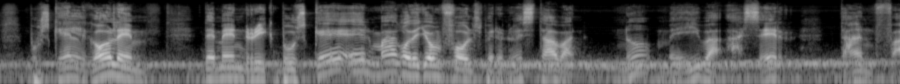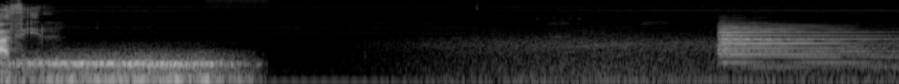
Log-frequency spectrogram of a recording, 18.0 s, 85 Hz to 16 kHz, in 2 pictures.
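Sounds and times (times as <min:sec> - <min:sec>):
low hum: 0:00.0 - 0:16.2
speech: 0:00.3 - 0:09.4
church bells tolling a death knell at night: 0:16.2 - 0:17.9.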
